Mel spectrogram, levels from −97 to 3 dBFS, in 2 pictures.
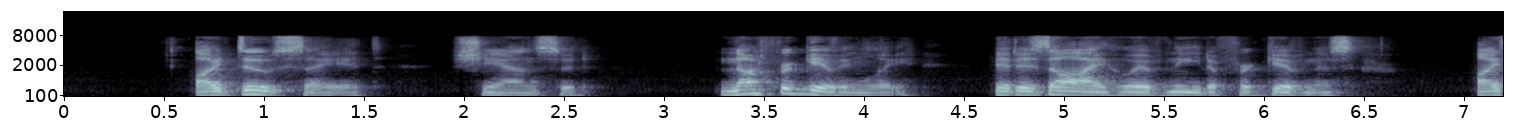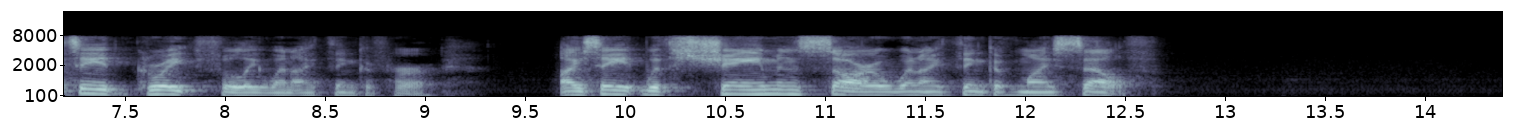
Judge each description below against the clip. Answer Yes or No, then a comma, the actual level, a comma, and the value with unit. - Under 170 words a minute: Yes, average, 155 wpm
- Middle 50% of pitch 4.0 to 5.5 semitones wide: Yes, average, 5.1 semitones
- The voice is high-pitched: No, low, 125 Hz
